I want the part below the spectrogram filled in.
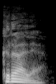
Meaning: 1. female equivalent of краль (kralʹ): wealthy stately lady 2. queen 3. beauty, beautiful woman; someone's female lover/girlfriend 4. genitive/accusative singular of краль (kralʹ)
- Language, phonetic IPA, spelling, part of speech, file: Russian, [ˈkralʲə], краля, noun, Ru-краля.ogg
